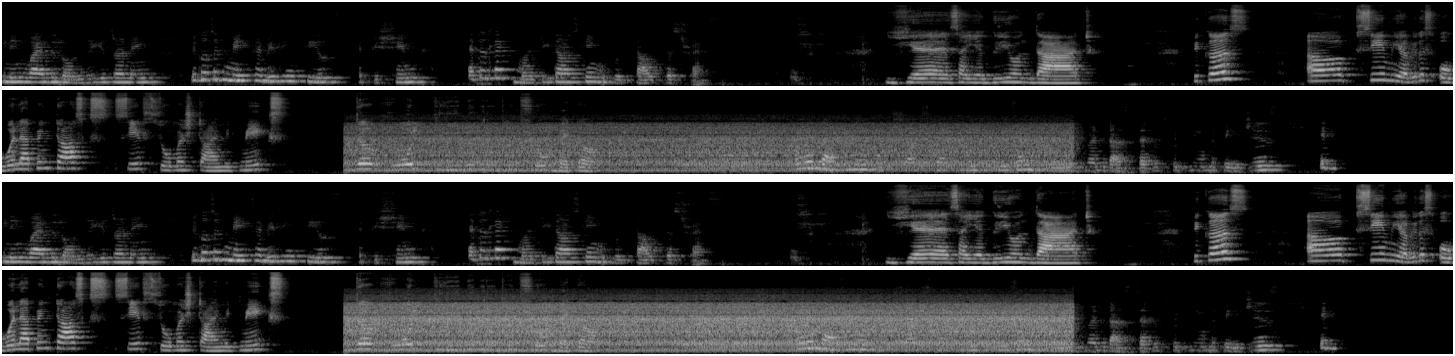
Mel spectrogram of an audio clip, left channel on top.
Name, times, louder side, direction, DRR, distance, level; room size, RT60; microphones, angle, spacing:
voice 1, 0.0-4.3 4.7-7.1 21.5-27.9, equal, 10° left, 0.5 m, -34 dB
voice 2, 8.5-10.9 11.6-12.4 13.0-17.3 17.9-20.5, right 1 dB, 15° right, 1.2 m, -29 dB
sound 1, 17.9-25.2, right 7 dB, 40° right, 0.5 m, -27 dB
10.5 x 8.7 x 4.6 m
head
